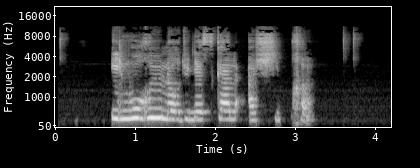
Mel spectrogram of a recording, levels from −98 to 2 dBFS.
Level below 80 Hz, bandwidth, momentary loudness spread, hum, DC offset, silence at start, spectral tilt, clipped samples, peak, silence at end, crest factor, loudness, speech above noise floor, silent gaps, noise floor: -72 dBFS; 11.5 kHz; 12 LU; none; under 0.1%; 0.7 s; -1.5 dB/octave; under 0.1%; -2 dBFS; 1 s; 16 dB; -16 LUFS; 49 dB; none; -65 dBFS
